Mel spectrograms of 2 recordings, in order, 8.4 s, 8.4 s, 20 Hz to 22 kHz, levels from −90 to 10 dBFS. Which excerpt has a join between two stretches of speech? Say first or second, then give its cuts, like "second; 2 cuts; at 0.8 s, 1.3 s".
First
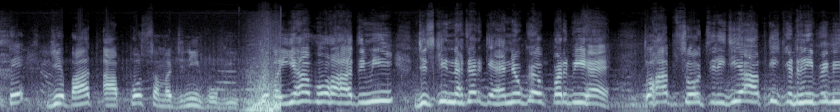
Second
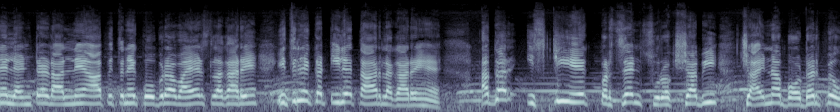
first; 1 cut; at 2.4 s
